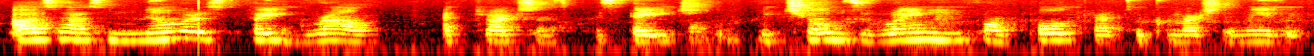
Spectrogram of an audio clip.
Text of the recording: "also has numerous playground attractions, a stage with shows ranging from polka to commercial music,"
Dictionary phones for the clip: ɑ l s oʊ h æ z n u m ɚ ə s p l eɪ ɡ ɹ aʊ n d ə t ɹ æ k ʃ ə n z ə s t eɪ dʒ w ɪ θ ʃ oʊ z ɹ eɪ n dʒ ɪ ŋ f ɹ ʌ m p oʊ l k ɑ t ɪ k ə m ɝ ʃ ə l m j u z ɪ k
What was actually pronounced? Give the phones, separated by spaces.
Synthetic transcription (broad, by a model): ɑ l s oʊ h æ z n u m ɚ ə s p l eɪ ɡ ɹ aʊ n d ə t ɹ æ k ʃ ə n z ə s t eɪ dʒ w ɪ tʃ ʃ oʊ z ɹ eɪ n ɪ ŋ f ɹ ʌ m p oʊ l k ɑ t ɪ k ə m ɝ ʃ ə l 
